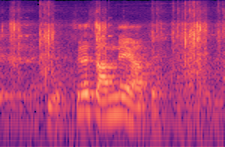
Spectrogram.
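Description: A few sharp camera shutter clicks from photographers' cameras, under a man's voice calling out.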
